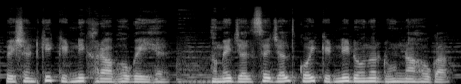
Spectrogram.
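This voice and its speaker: A man's voice: medium pitch, steady tone, normal speed, darkish tone, pitched below the performer's own voice, natural voice. A matter-of-fact doctor in a cartoon moral tale, read by a man. He speaks plainly and in a businesslike way. Light music is heard underneath. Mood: serious. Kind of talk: animated moral story dialogue.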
